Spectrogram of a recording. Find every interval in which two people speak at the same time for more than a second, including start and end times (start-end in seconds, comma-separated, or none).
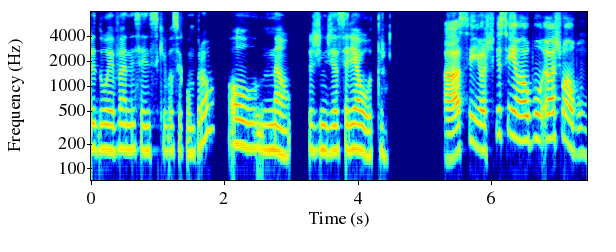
none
